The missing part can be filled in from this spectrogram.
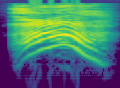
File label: Voice damaged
